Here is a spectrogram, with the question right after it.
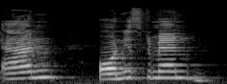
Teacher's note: Remember, we say an honest man because honest begins with the vowel sound O as in orange. So we put an before honest.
